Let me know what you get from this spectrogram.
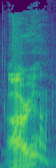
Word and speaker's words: ARIA: Is that how you pronounce it? ARIA? A-R-I-A? ARIA? Okay. – Yeah.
